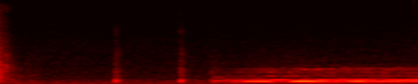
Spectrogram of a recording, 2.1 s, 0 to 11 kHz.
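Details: Power Macintosh (Performa 6200CD or 5300/100 LC) at power-on: two soft clicks, then a clear sustained chord rings out steadily; normal startup chime.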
